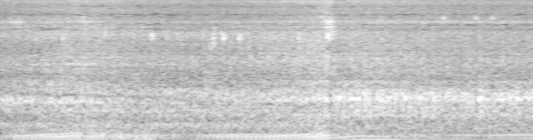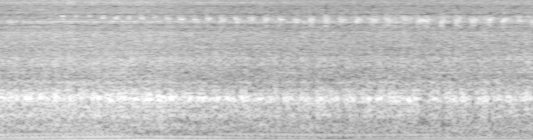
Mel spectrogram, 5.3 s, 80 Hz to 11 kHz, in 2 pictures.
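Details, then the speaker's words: Skoda Fabia 2 estate bought as scrap, engine started and idling: uneven metallic rattle over the hum, three or four a second, one suspects cam or tensioner; later found worn water pump and tensioner bearings. "And it's got quite an horrible rattle coming from the engine."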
